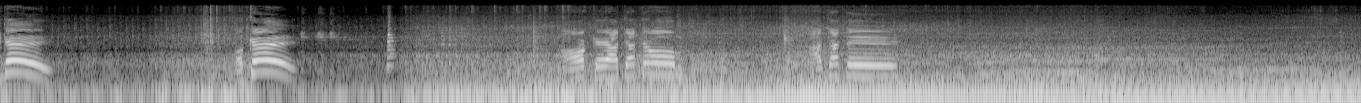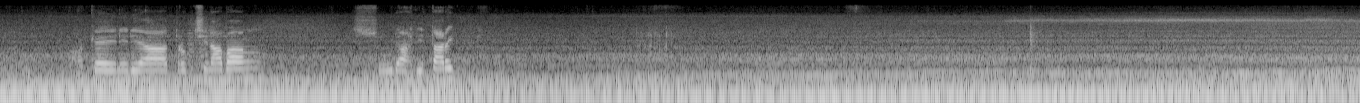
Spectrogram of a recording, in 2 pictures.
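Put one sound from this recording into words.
A heavy diesel truck engine rumbles and strains close by.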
